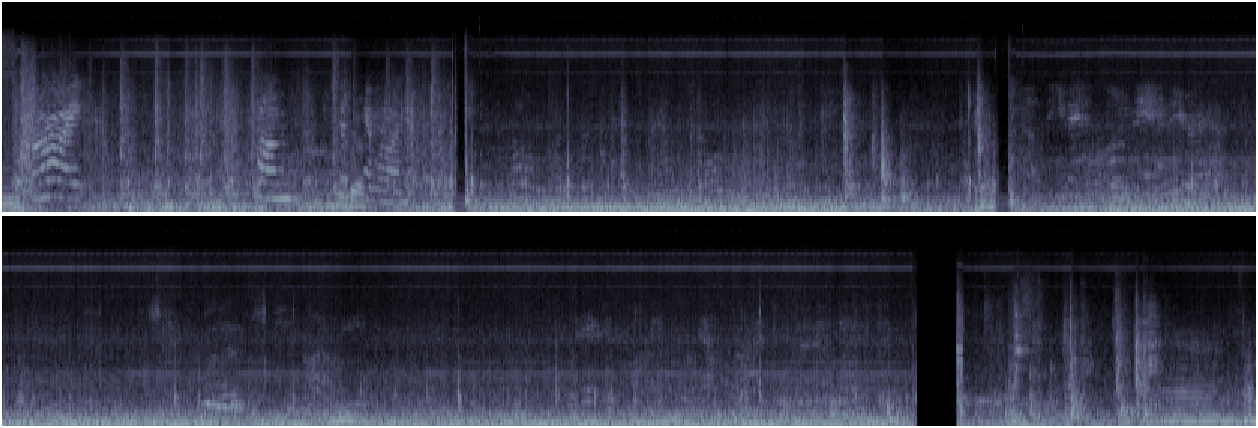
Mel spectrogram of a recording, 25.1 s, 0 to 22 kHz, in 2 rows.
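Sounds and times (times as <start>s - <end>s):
heavy low hum: 0.0s - 22.6s, 24.0s - 25.0s
steady high whine: 0.0s - 25.0s
muffled voices: 4.9s - 21.5s, 23.9s - 25.0s.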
